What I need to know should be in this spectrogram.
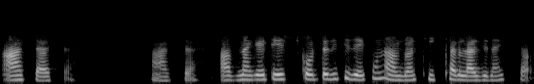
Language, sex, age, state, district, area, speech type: Bengali, female, 18-30, West Bengal, Howrah, urban, conversation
